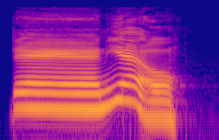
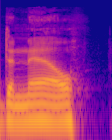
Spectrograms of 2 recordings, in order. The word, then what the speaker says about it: Danielle: Danielle. Some folks in Michigan might pronounce that Danelle. – But really? – They'd be wrong. – Do they really? – Really fucking wrong.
